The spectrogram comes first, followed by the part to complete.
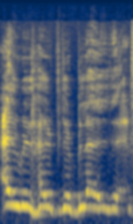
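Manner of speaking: clumsy, high-pitched, put-on vampire voice. Explaining the word suck, the speaker acts out a vampire, in a vampire voice. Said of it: "I'm trying to do the vampire".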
